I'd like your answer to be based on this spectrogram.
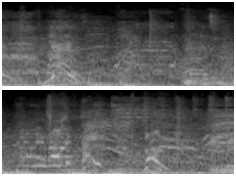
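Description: A crowd of kids at an aerobics event cheer, whoop and shout excitedly, a loud, lively mass of overlapping voices with rising yells and a heavy low thump beneath, as though recorded amid the group.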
